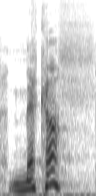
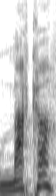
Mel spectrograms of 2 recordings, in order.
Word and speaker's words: Mecca: born in a town called Mecca or Maka depending on how you pronounce it a lot of the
